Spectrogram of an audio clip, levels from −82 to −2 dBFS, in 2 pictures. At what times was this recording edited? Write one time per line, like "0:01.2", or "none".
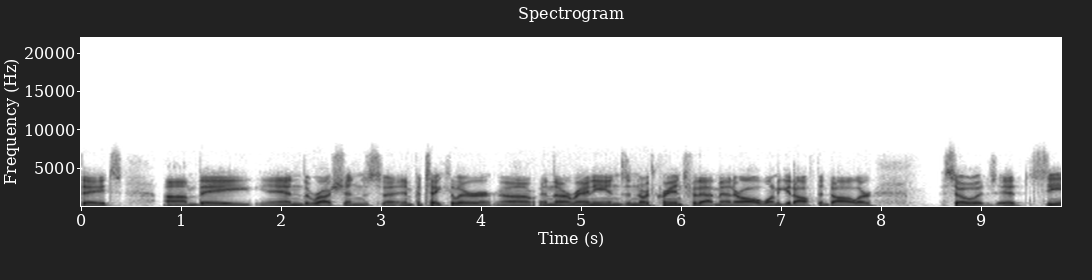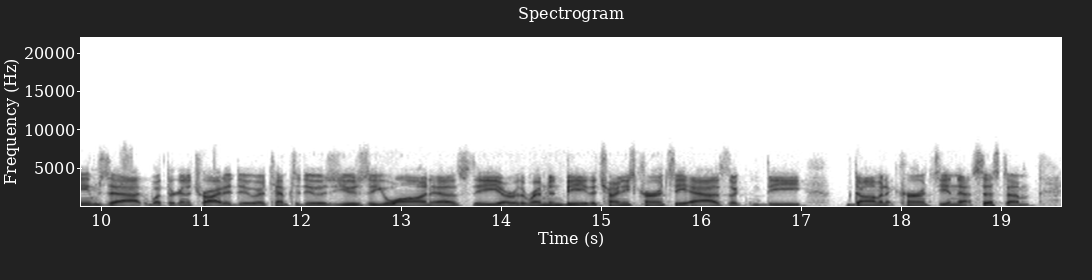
none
